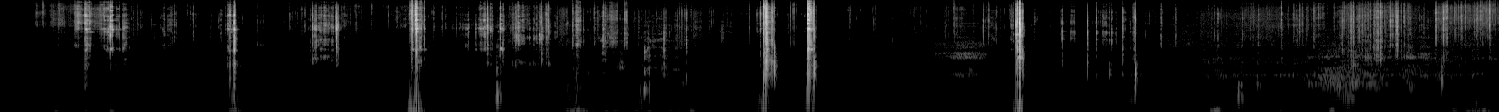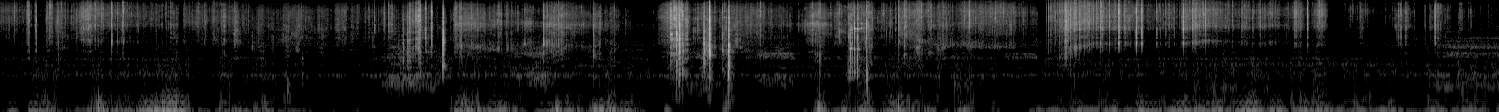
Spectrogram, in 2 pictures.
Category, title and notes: Sound effects > Other mechanisms, engines, machines
The sound of thin glass plates pressing and grinding against one another. Made by taking the glass plates off of several small lanterns, squeezing them together, and rubbing them around. Could be useful for any manner of ice, freezing, snow, or petrification effects. Apologies for the breathing present in some of this audio, but there should be enough clean stuff here to use in some original SFX mixing.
